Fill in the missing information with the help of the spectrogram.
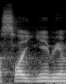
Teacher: सय्यिबिम साद को मोटा पढ़ेंगे, या से मिलाएंगे।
